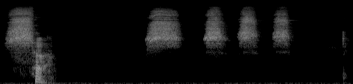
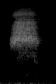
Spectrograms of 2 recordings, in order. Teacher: With the tongue further back, sh, teeth not too close together.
